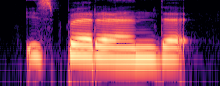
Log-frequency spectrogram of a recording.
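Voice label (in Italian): "isperende", lingua sarda, fem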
